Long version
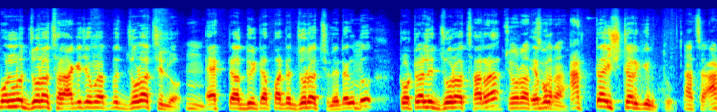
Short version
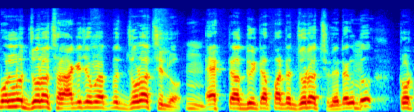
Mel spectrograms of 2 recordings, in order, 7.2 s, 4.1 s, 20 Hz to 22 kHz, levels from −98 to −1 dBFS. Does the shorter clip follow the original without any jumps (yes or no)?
yes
